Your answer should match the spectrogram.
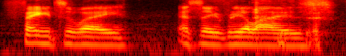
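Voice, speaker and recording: A game master improvising narration for a tabletop role-playing game, haltingly, searching for words as the scene is described. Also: mid-range voice, little pitch movement, faint music behind.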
